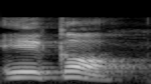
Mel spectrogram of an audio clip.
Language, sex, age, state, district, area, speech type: Odia, male, 18-30, Odisha, Jajpur, rural, read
